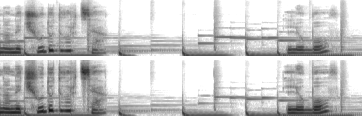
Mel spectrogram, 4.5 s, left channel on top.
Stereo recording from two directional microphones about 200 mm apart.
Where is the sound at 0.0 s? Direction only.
25° right (ahead or behind).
